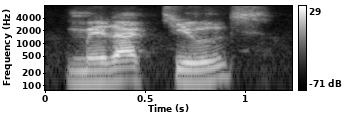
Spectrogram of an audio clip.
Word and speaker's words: Miracules: Okay, next, the final startup, Miracules. Am I pronouncing correctly? Miracules or Miracles MedSolutions Private Limited, Sabir Hussain. Yes. So it's Miracules. It's Miracle Yeah. Molecules. Miracle Oh, Molecules. So that's how Miracules.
